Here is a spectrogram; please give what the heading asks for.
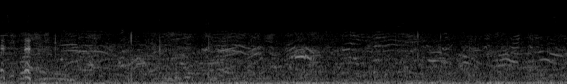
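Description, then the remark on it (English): A steady wash of crowd noise, many overlapping voices chattering at once without any distinct words, with no background music and no ride sounds underneath, just continuous indistinct hubbub throughout. “Nothing I enjoy like long segments of nothing but crowd noise.”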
